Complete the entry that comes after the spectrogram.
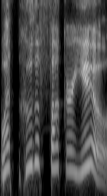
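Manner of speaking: play-acted, appalled, shrill yell, very high. Retelling confronting an intruder in the bedroom: imitating own yelling. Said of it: "Like, I yelled at him".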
